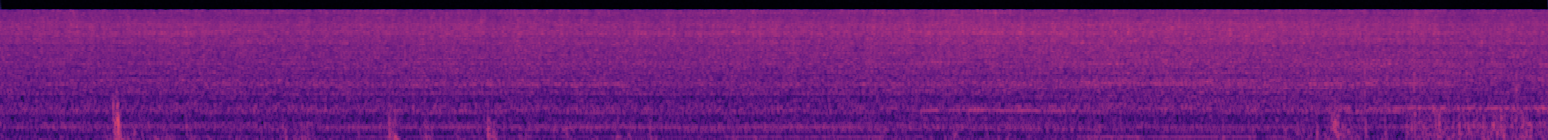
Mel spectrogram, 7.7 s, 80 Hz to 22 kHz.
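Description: Lamborghini Aventador's V12 engine idling steadily, with a few short clicks over it.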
